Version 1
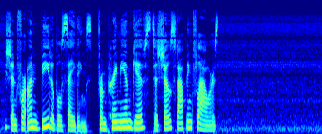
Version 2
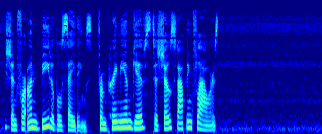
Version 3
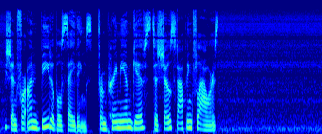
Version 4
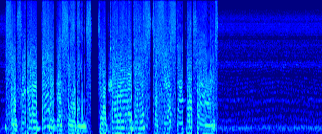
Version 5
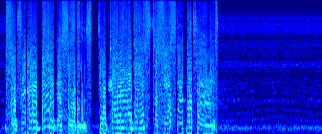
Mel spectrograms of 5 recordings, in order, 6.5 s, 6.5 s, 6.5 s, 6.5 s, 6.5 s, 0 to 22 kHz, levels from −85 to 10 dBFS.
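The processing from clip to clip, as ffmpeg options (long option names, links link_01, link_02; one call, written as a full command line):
ffmpeg -i in.wav -af "highshelf=frequency=6600:gain=7.5,volume=-8dB" out.wav
ffmpeg -i in.wav -af "alimiter=level_in=9dB:limit=-24dB:level=0:latency=1:release=31,volume=-9dB,volume=3.5dB" out.wav
ffmpeg -i in.wav -af "flanger=delay=3.8:depth=1.2:regen=33:speed=0.54:shape=triangular,aeval=exprs='(mod(112*val(0)+1,2)-1)/112':channel_layout=same,volume=5.5dB" out.wav
ffmpeg -i in.wav -filter_complex "[0:a]asplit=2[link_01][link_02];[link_02]adelay=281,lowpass=frequency=3700:poles=1,volume=-23.5dB,asplit=2[link_03][link_04];[link_04]adelay=281,lowpass=frequency=3700:poles=1,volume=0.48,asplit=2[link_05][link_06];[link_06]adelay=281,lowpass=frequency=3700:poles=1,volume=0.48[link_07];[link_01][link_03][link_05][link_07]amix=inputs=4:normalize=0" out.wav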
